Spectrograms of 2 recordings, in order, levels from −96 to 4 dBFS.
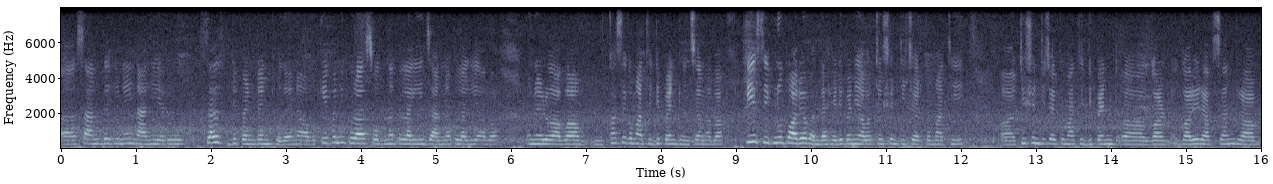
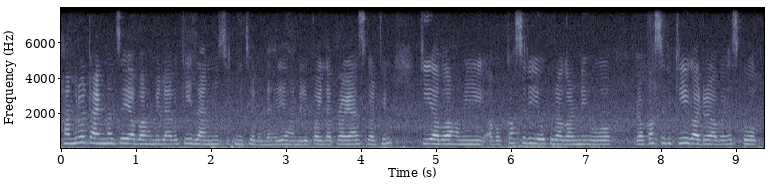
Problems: constant background noise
